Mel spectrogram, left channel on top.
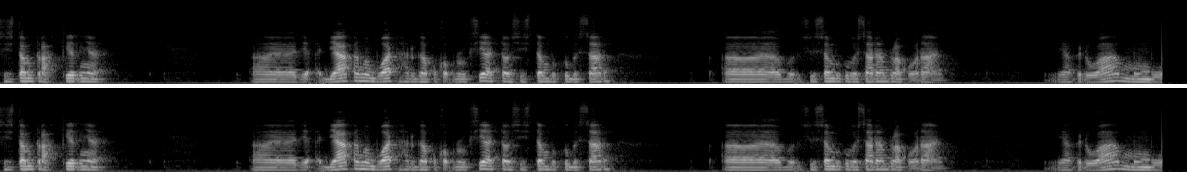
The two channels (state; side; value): normal; both; correlation 0.96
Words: terakhirnya. Dia akan membuat harga pokok produksi atau sistem buku besar dan pelaporan. Yang kedua,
